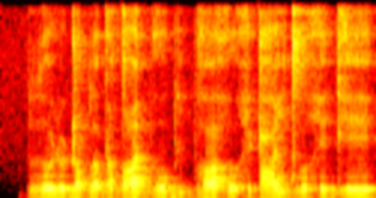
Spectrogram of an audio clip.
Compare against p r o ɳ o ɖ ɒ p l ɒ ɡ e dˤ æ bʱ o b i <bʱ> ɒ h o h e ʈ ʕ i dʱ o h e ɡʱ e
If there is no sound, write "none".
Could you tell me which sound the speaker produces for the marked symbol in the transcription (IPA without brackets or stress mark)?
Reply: bʱ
